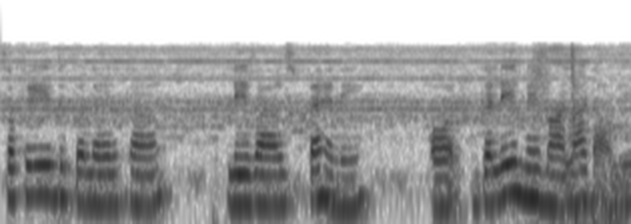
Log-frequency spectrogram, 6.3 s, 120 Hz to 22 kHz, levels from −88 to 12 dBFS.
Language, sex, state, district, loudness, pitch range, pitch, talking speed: Hindi, male, Rajasthan, Bikaner, -14 LUFS, 190-235 Hz, 205 Hz, 105 wpm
